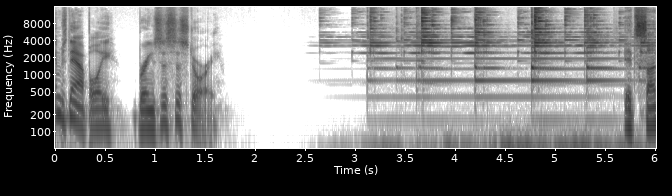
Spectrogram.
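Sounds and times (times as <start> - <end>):
speech: 0.0 - 1.7, 5.7 - 6.0
two large hand bells rung at a hilltop church in Canterbury New Hampshire: 2.6 - 6.0.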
